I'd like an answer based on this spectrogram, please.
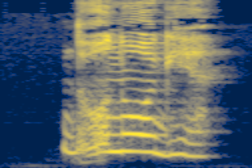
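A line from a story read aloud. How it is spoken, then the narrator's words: Strained, forced out. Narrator (Russian): выдавила из себя Яролика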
